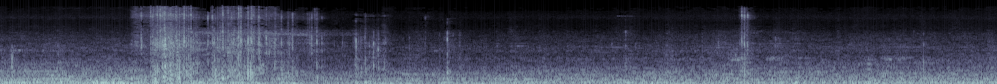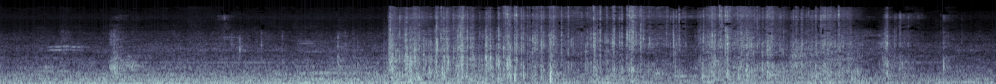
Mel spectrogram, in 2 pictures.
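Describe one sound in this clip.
A plastic snack bag crinkles in a hand.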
